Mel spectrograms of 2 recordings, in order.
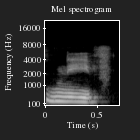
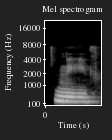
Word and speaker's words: Niamh: Niamh and it's pronounced Nev Nev like Eve with an N in front it's an Irish name and that's how it's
